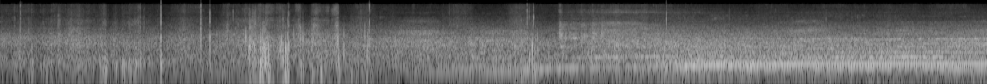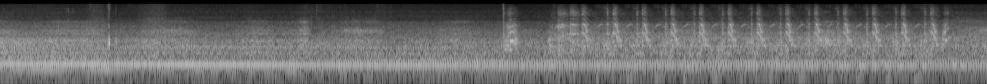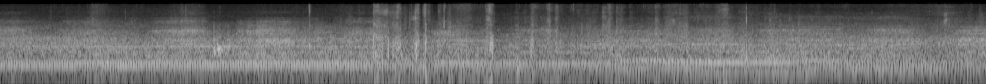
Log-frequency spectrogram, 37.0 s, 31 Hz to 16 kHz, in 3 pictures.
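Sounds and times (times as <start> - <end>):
motorcycle engine droning: 4.1 - 37.0
rapid ticking: 18.6 - 24.2.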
